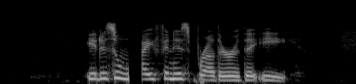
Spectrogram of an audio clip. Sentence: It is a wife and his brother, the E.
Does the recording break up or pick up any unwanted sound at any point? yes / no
yes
